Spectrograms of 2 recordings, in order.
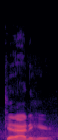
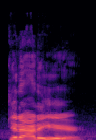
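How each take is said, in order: First: Said in the usual way. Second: Much higher and louder, playful outrage; mock outraged shout. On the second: Shown as a demonstration. Streamer timing out a joking chatter, playful loud shout. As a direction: blast it out in fake indignation.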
